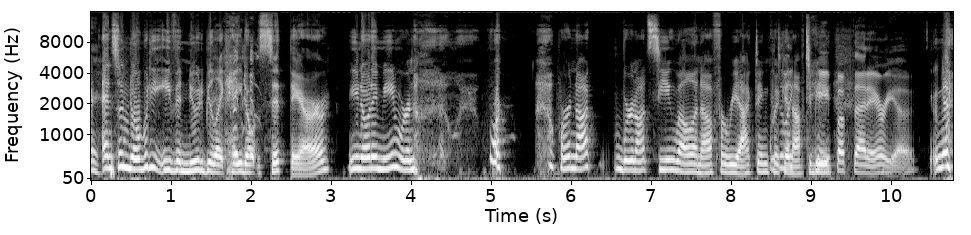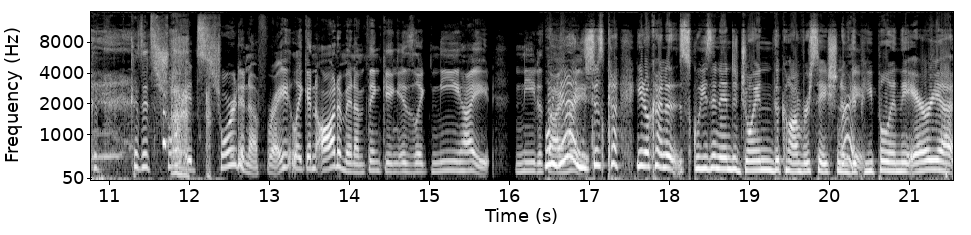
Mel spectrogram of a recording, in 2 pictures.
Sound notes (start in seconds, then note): 10.6 laughing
